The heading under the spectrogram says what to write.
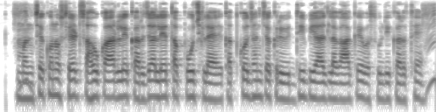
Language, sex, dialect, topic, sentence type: Chhattisgarhi, male, Central, banking, statement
